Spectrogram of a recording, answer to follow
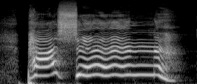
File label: PASSION, FEMALE VOICE; Best Service; Hallelujah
